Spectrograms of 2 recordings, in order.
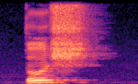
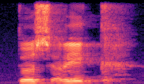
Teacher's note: Tush ini ada yang menyebutkan mahmusah ya, karena ketika mengucapkan huruf tersebut ada suara angin yang keluar yang berhembus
